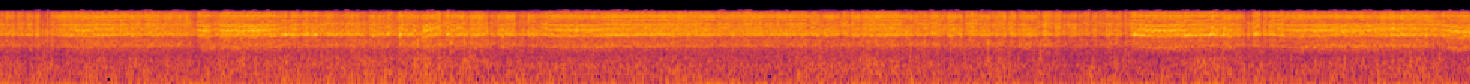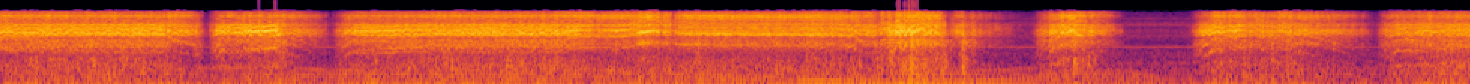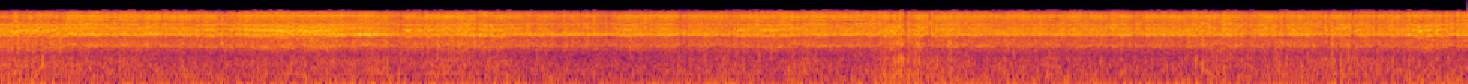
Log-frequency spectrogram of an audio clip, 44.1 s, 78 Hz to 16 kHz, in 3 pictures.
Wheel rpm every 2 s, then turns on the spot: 230, 220, 230, 230, 230, 230, 220, 210, 140, 130, 220, 220, 100, 90, 120, 220, 220, 230, 230, 240, 240, 230.
none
